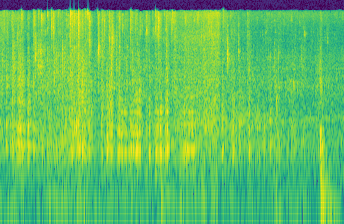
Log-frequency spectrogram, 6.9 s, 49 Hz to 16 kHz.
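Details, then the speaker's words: 2020 Jayco Eagle HT 29.5 BHDS RV, hot water into the sink after fixing low hot water pressure that had dropped to a drizzle: full, steady splashing with no sputter or surging; normal hot water flow restored. "Definitely already has a lot more pressure than it did. It was actually to a drizzle to the point where water wasn't even coming out anymore."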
